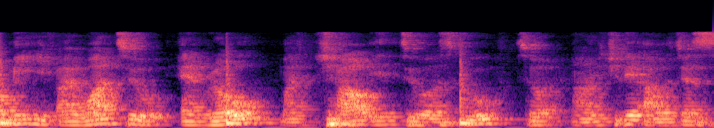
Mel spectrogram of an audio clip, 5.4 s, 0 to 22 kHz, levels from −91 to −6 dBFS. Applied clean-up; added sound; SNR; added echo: none; Snare drum; 6 dB; reverberation time 0.4 s.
